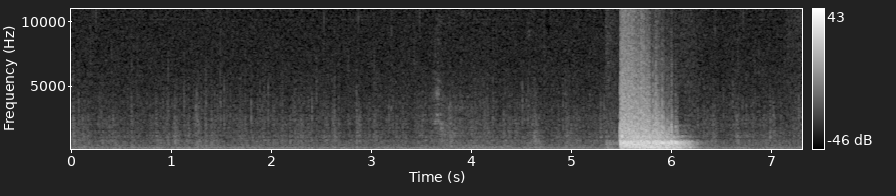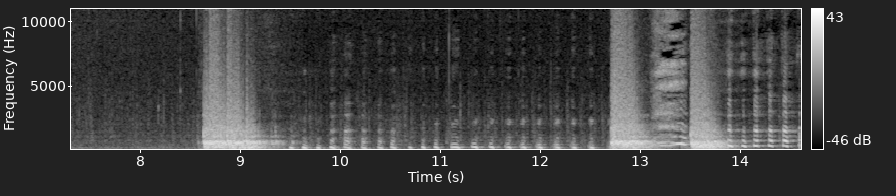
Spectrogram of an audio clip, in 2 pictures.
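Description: Three very loud crashing bangs a few seconds apart, each lasting about half a second. Between the second and third, a voice laughs in quick, even pulses.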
